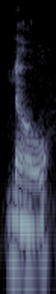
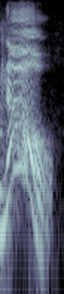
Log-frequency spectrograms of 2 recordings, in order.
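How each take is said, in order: First: It is said plainly and calmly. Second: It is said firmly and forcefully.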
